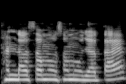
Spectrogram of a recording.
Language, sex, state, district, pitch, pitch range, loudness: Hindi, female, Uttar Pradesh, Muzaffarnagar, 220 Hz, 215-225 Hz, -14 LUFS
